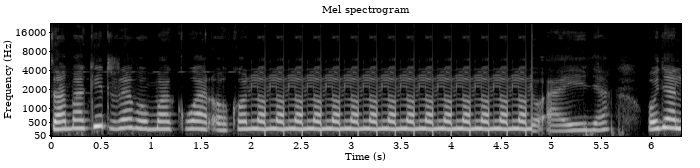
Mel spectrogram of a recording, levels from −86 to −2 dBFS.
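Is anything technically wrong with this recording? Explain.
Yes. From 2.14 s to 4.80 s, just after "kit remo makwar", there is a broken-record loop: a piece of sound about 0.19 s long plays 14 times back to back. The likely cause is a stalled player or stream that kept resending the last fragment it held, so the speech that belonged in those seconds is lost. Unlike an echo, each repeat is identical and full-level, with no decay. Unlike a dropout, the sound never goes silent.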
